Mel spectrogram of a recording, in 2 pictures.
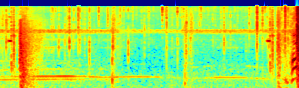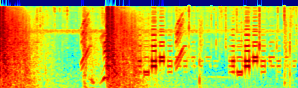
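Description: Blocks are struck and break with crunching thuds.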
